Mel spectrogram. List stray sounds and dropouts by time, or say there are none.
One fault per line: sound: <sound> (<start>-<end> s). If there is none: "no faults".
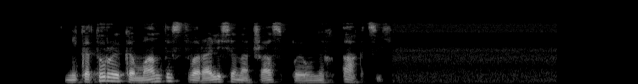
no faults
